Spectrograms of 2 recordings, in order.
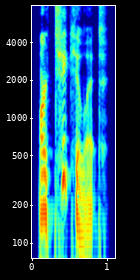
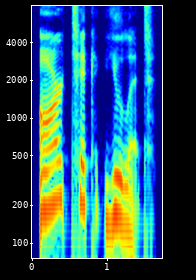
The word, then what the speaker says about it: articulate: pronounced are tick late with a longer clearer final syllable. Let's practice both adjective first articulate articulate. Now the verb articulate art ticulate.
